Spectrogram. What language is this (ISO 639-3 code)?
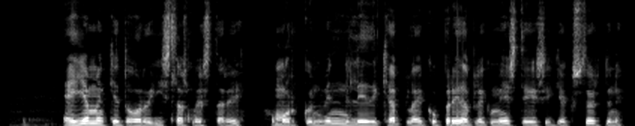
isl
